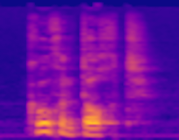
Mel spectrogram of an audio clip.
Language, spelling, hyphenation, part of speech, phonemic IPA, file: Dutch, kroegentocht, kroe‧gen‧tocht, noun, /ˈkru.ɣə(n)ˌtɔxt/, Nl-kroegentocht.ogg
- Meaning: pub crawl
